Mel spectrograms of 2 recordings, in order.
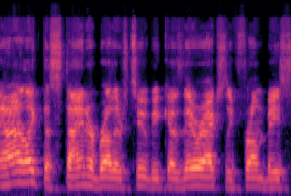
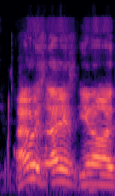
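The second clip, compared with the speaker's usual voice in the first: plain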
